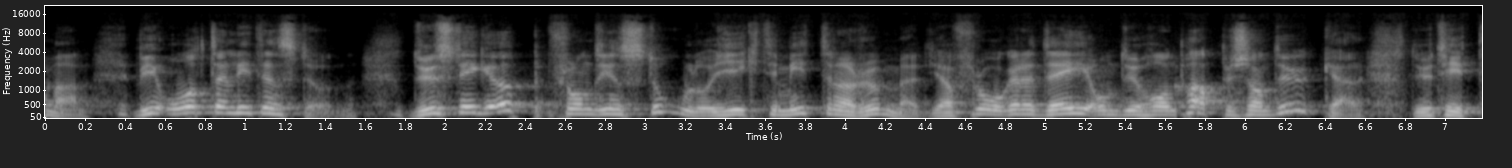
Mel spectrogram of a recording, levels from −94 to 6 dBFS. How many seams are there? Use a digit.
1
